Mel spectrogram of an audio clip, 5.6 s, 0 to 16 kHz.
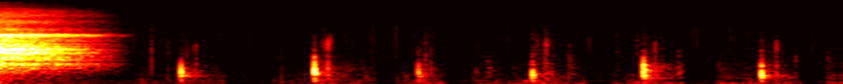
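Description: A loud breathy exhale fades out, then six slow, evenly spaced footsteps land about every 0.7 seconds as people walk slowly to a door, with no talking.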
